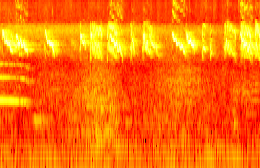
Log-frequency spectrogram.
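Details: Brisk 'ciak ciak' call of the kecial kuning (Lombok white-eye): high, buzzy downslurred chips in short bursts about every half second.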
